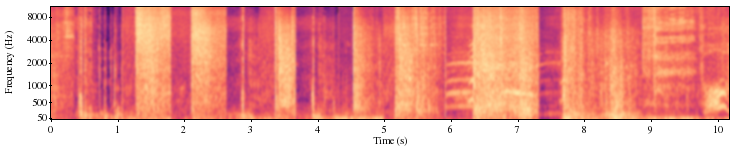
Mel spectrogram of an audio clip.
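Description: A run of loud crashes and smashing impacts from a heavy Thor's hammer hitting one target after another, with breaking and shattering noise, cutting abruptly from one hit to the next. Shouts and laughter are mixed in.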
